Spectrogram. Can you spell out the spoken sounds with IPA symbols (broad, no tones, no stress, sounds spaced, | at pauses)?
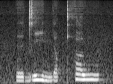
ɘ d l i nʲ u qʰ u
